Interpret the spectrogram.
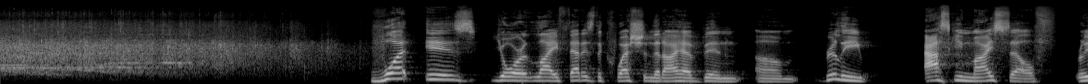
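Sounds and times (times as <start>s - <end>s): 
church congregation applauding: 0.0s - 3.8s
speech: 3.7s - 10.8s.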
